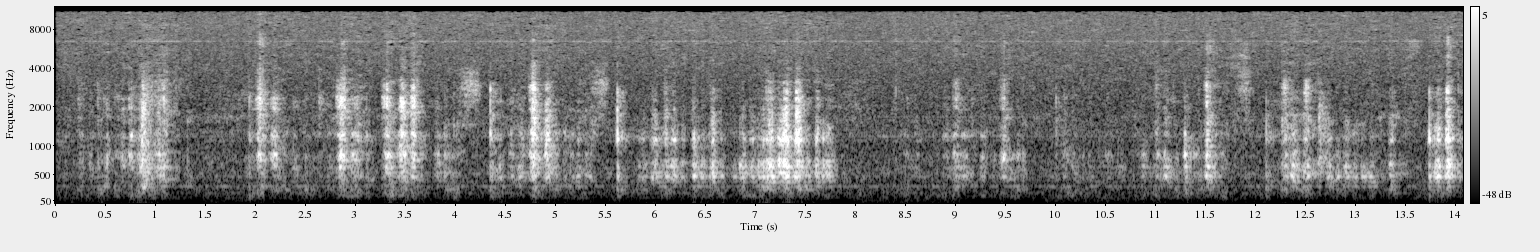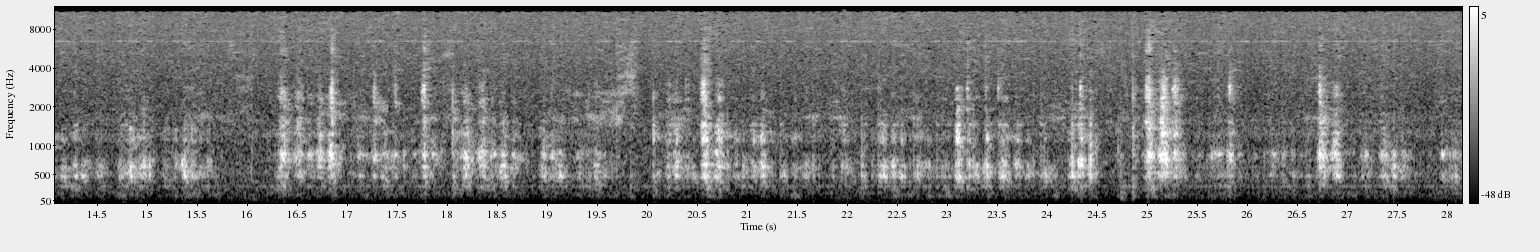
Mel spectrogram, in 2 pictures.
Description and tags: Pen writing on paper record20151219011226
Pen writing on paper. Recorded with Jiayu G4 for my film school projects. Location - Russia.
